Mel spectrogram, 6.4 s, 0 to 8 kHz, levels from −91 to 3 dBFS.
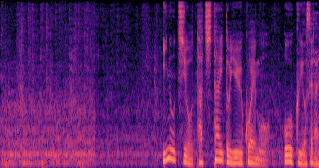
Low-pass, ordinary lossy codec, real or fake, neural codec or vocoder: none; none; fake; codec, 16 kHz, 8 kbps, FreqCodec, larger model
